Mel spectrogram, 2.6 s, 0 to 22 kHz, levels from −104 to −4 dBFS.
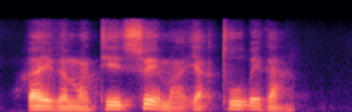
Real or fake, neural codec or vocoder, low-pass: fake; codec, 16 kHz in and 24 kHz out, 0.9 kbps, LongCat-Audio-Codec, fine tuned four codebook decoder; 10.8 kHz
